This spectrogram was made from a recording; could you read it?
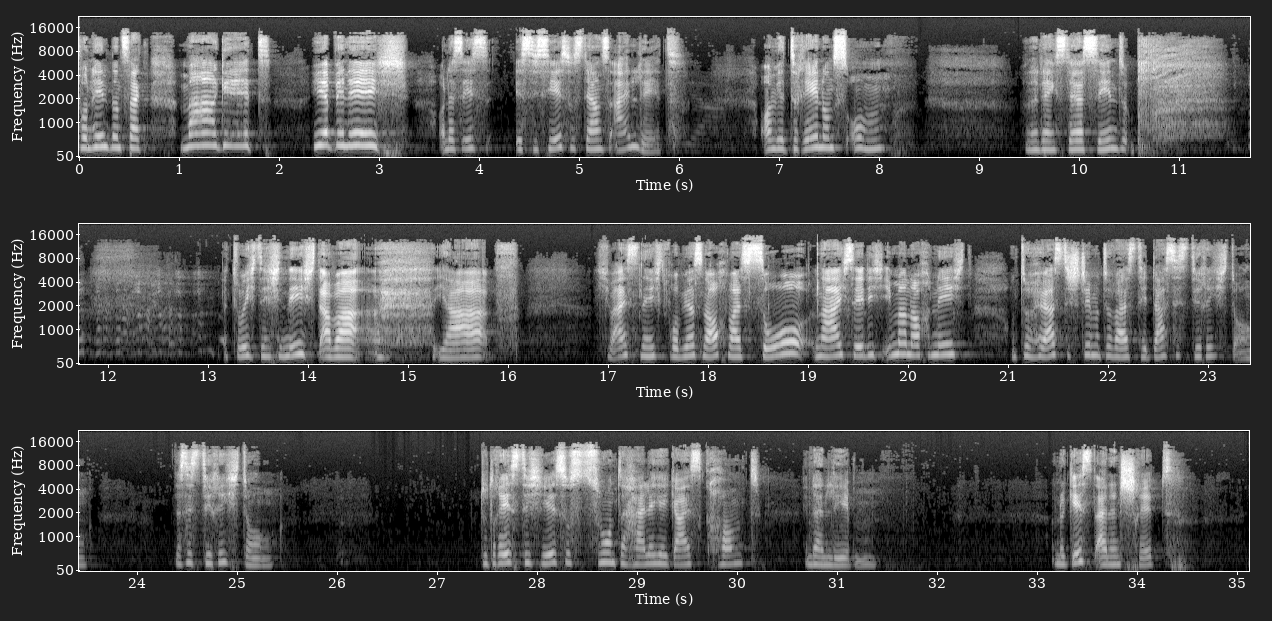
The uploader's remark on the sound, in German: Gottesdienst live aus der LIFE Church Wien.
